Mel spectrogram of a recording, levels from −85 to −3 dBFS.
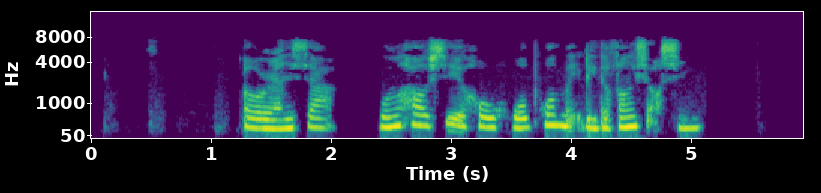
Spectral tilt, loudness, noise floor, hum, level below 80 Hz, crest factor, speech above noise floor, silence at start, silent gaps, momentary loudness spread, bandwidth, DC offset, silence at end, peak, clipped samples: -4.5 dB/octave; -14 LUFS; -76 dBFS; none; -54 dBFS; 12 dB; 63 dB; 1.3 s; none; 8 LU; 8 kHz; under 0.1%; 0.85 s; -2 dBFS; under 0.1%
